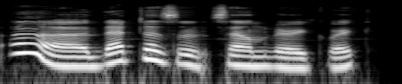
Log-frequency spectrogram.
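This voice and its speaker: A woman chatting on a gaming stream, poking at her partner's claims with quizzical, playful doubt. Her voice sits a little on the low side. The sound is dry and close to the mic. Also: very animated, a little slow, a little mellow, clear, resonant tone, dry recording. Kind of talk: casual chat while playing.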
